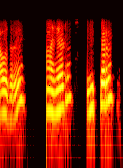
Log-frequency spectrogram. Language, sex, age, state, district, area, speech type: Kannada, female, 45-60, Karnataka, Gulbarga, urban, conversation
